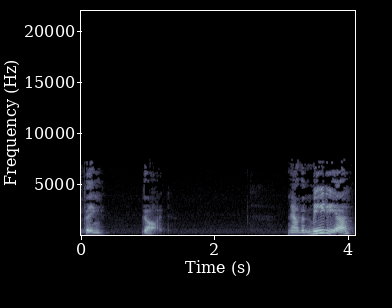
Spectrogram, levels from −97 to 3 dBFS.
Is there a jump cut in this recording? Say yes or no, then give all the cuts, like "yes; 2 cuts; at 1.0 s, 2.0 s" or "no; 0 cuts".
yes; 1 cut; at 0.9 s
